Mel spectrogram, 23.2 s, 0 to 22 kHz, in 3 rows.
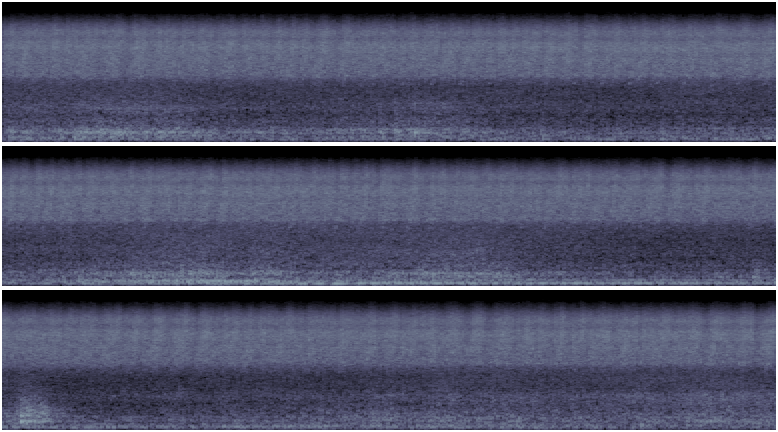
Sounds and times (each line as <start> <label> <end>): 0.0 Cicadas sound 23.2
5.8 Traffic Sound 23.2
